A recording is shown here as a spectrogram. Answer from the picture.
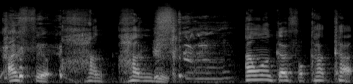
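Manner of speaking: put-on, high, babyish voice. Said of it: "I know a baby voice come out there".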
